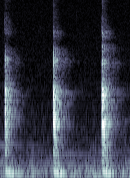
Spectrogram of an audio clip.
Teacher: it's coming from the back of my throat. The whole mouth is open. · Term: open mouth sounds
